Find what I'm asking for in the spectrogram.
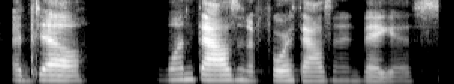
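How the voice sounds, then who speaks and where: Lower-pitched woman chatting on radio. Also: fairly even intonation, a little slow, clear, resonant tone, no echo, studio quality. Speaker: radio show co-host. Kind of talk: casual chat.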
